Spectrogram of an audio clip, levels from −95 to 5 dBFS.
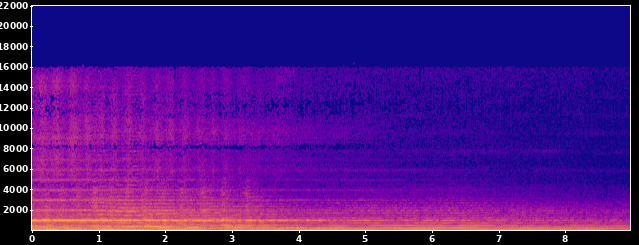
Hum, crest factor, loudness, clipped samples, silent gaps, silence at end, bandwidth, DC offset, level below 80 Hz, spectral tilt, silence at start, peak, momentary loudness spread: none; 16 dB; -21 LUFS; under 0.1%; none; 0 s; 15.5 kHz; under 0.1%; -32 dBFS; -7 dB/octave; 0 s; -4 dBFS; 15 LU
